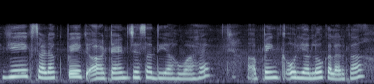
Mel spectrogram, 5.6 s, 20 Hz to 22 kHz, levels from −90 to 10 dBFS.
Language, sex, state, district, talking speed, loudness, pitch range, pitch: Hindi, female, Uttar Pradesh, Lalitpur, 160 wpm, -15 LUFS, 220-250 Hz, 235 Hz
